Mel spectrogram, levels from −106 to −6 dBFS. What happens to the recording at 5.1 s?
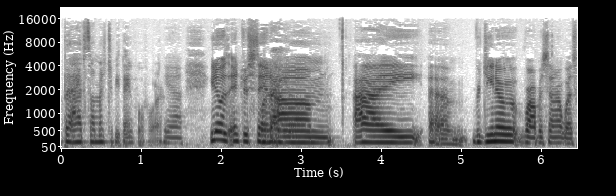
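At 5.1 s the speech is hollow from channel delay, or comb filtering, present throughout. One channel lags about 10 ms. Summed to mono, notches fall near 50 Hz and every 100 Hz above.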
